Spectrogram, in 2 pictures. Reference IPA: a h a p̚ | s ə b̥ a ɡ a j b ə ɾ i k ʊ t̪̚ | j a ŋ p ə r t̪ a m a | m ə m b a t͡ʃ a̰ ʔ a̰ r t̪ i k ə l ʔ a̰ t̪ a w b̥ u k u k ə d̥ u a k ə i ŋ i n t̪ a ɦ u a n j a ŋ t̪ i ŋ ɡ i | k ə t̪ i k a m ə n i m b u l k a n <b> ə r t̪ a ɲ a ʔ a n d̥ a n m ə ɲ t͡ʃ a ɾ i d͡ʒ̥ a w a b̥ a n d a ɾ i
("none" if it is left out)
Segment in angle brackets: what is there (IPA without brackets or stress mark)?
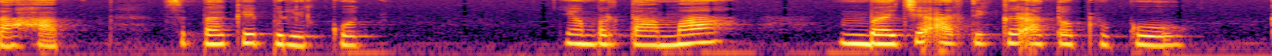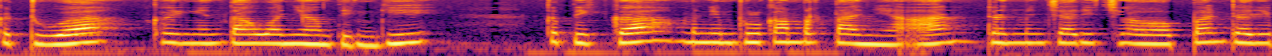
p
